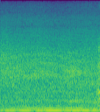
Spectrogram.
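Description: Steady city street traffic noise with a low rumble.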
